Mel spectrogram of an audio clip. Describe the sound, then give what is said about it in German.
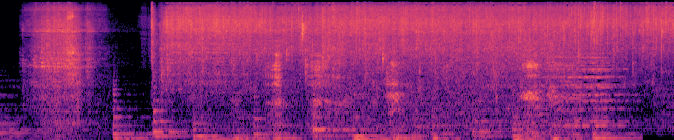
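Water from a running shower hisses steadily after a brief quieter start, a continuous spray with soft music playing underneath. “los, geh duschen.”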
